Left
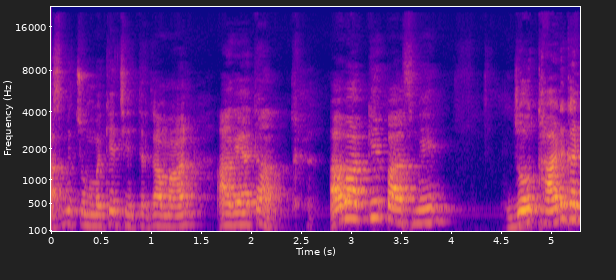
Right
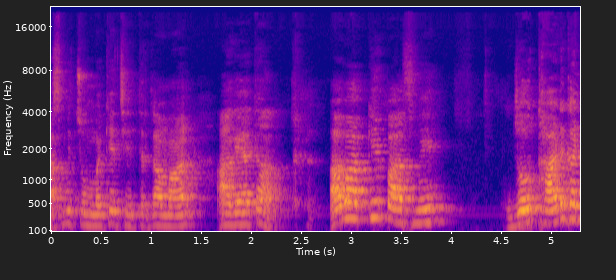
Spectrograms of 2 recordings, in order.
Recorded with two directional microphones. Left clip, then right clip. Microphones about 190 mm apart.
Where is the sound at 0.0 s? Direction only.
20° right (ahead or behind).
